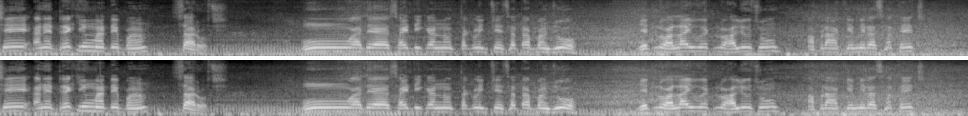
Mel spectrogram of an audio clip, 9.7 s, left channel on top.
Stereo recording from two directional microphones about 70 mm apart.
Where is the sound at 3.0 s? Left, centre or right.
Left.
